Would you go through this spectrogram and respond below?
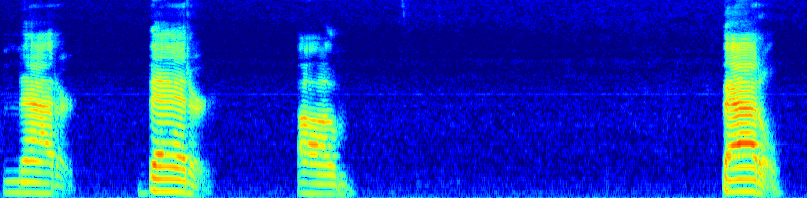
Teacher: when americans say a double t it sounds like a d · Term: double t sound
